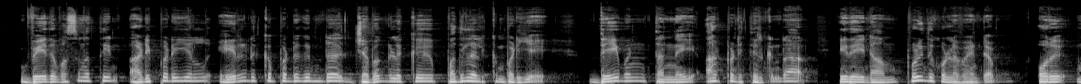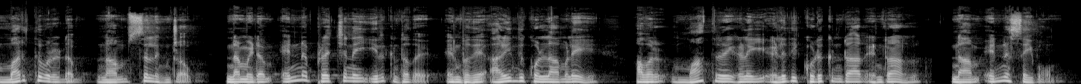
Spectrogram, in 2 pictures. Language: Urdu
